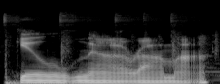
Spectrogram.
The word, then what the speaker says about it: Gilnarama: But if they have Caracas down to here, the Gui is pronounced like the Gui in Guild? Oh. So Gilnarama.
